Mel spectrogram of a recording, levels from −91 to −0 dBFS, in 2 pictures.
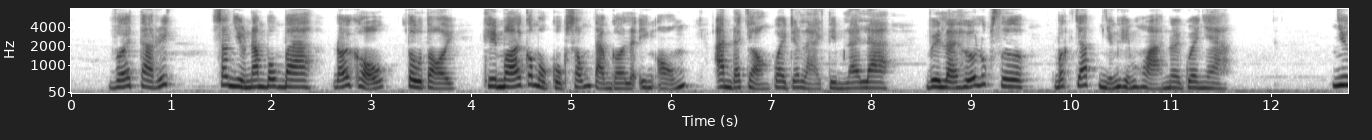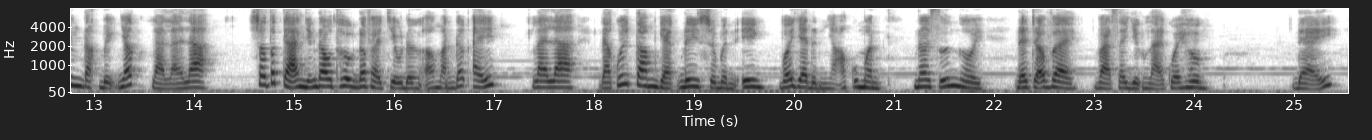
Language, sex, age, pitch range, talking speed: Vietnamese, female, 10-29, 195-250 Hz, 220 wpm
